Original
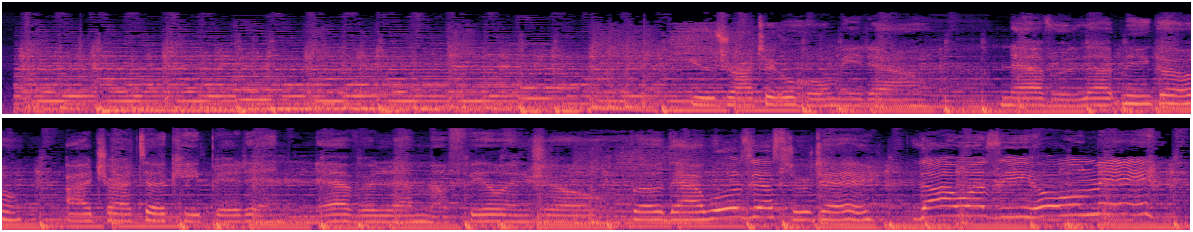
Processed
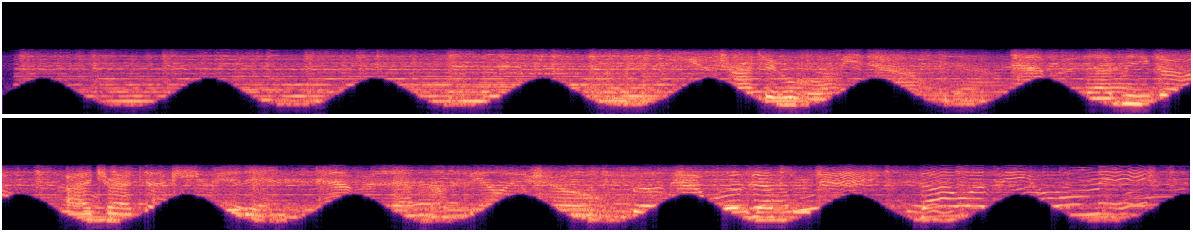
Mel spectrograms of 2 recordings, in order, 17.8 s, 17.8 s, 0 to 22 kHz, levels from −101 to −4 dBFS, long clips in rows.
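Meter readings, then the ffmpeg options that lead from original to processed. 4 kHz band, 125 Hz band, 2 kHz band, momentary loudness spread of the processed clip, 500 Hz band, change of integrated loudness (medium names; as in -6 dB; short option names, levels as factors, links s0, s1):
+13.0 dB, under -25 dB, +16.0 dB, 10 LU, +13.0 dB, +12.5 dB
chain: -filter_complex "[0:a]dynaudnorm=f=490:g=13:m=2.82,asplit=2[s0][s1];[s1]adelay=641.4,volume=0.398,highshelf=f=4000:g=-14.4[s2];[s0][s2]amix=inputs=2:normalize=0,aresample=8000,aresample=44100,afftfilt=real='re*gte(b*sr/1024,220*pow(1500/220,0.5+0.5*sin(2*PI*0.8*pts/sr)))':imag='im*gte(b*sr/1024,220*pow(1500/220,0.5+0.5*sin(2*PI*0.8*pts/sr)))':win_size=1024:overlap=0.75,volume=2.82"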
